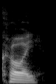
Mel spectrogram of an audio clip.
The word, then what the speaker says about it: Croy: not spelled c r o iix but definitely pronounced and spelled Croy and it is not not even very far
